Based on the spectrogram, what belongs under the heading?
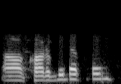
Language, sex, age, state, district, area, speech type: Assamese, female, 45-60, Assam, Udalguri, rural, conversation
